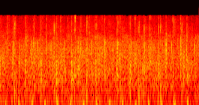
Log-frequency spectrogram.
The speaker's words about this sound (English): Can you clap for those people that just raised their hand? That's pretty great.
